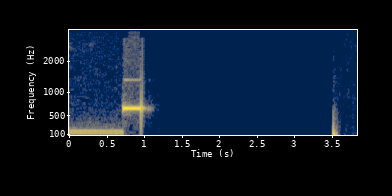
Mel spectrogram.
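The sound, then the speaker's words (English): A low electronic hum gives way to a single short, steady mid-pitched beep from the Atlanta Kitchen Makeovers answering machine, followed by silence and a soft click. “Please leave your message after the beep and I'll get back with you as soon as I can.”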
